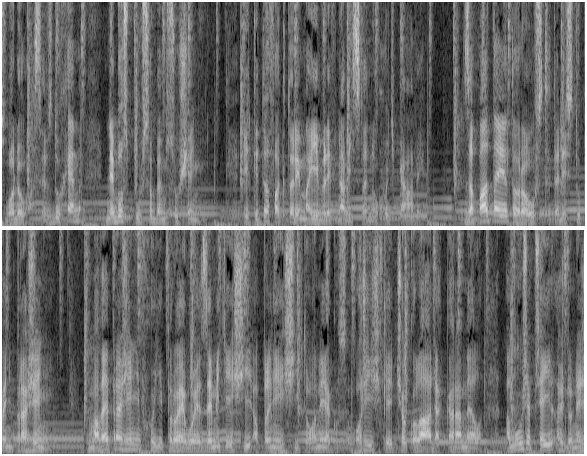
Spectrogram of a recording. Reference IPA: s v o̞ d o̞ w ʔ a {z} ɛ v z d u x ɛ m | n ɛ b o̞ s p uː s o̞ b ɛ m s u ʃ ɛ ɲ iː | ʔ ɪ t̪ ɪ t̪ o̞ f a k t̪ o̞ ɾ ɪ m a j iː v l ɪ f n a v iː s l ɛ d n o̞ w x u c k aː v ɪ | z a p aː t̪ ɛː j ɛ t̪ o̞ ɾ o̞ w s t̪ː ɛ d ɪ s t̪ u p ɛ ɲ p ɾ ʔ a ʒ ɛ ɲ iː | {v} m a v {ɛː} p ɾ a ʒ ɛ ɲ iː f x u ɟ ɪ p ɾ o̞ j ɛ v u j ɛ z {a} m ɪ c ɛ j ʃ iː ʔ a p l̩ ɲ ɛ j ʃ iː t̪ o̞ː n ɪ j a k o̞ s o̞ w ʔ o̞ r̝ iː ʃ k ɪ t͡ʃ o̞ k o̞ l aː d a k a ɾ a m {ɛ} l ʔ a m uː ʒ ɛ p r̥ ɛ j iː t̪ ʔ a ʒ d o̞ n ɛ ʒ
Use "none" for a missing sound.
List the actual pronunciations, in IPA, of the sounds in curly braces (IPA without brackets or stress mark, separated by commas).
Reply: s, v, ɛː, ɛ, ɛ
